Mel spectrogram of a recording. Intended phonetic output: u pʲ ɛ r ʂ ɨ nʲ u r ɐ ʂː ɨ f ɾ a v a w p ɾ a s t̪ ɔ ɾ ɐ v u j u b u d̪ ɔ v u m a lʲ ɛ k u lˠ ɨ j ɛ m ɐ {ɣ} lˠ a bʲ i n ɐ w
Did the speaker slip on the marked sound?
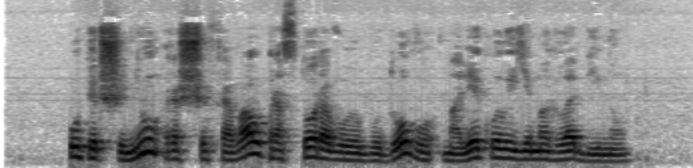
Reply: no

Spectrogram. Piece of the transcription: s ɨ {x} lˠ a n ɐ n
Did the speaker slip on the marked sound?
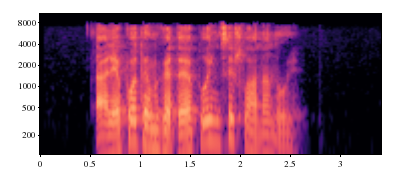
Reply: yes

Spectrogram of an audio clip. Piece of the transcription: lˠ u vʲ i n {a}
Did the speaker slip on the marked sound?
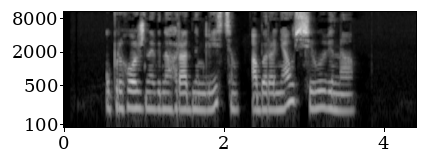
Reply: no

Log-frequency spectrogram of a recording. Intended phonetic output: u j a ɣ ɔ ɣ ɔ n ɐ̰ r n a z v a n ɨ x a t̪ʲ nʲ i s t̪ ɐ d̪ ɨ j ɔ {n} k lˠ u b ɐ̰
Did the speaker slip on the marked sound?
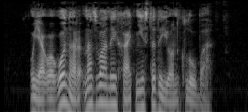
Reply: no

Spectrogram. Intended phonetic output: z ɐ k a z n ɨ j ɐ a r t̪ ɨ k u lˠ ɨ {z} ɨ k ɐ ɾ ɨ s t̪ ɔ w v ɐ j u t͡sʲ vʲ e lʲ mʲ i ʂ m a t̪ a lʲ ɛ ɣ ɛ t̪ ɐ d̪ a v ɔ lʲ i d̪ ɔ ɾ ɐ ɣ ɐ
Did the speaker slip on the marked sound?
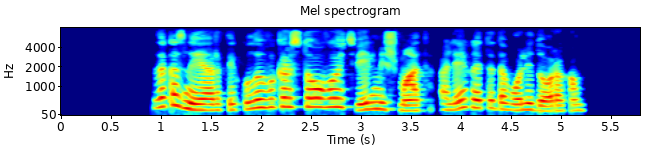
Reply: yes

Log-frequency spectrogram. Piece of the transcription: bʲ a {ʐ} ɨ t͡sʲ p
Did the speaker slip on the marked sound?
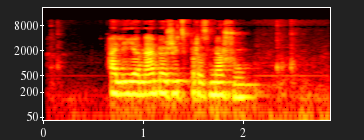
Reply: no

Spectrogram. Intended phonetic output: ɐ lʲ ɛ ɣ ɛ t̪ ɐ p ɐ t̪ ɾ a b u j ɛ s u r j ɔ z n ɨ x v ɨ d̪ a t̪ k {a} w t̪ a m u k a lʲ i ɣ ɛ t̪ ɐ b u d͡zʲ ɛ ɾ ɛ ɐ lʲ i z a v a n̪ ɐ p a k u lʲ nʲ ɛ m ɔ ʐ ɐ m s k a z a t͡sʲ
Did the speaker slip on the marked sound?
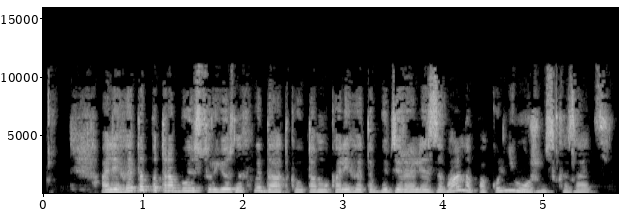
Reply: yes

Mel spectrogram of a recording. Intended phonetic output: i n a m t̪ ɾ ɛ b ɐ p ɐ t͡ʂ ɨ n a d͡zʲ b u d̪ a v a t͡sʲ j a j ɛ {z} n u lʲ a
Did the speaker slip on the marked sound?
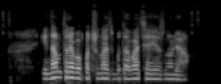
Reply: no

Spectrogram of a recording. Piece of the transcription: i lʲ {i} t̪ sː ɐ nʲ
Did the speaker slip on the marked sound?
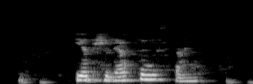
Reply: yes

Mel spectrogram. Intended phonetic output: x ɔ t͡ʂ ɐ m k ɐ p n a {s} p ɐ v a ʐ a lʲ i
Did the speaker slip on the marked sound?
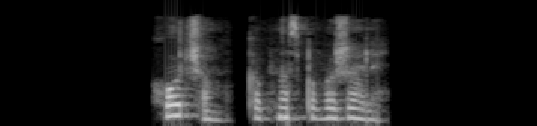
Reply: no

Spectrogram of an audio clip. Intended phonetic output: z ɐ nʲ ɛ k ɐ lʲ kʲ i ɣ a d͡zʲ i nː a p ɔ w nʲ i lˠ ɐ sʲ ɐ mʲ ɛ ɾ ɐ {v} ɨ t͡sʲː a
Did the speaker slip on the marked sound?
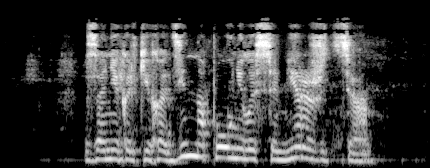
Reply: yes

